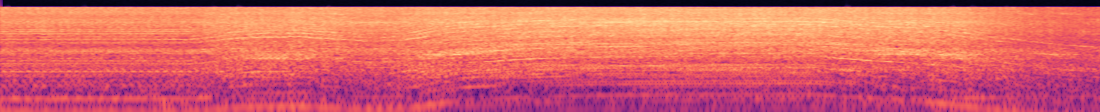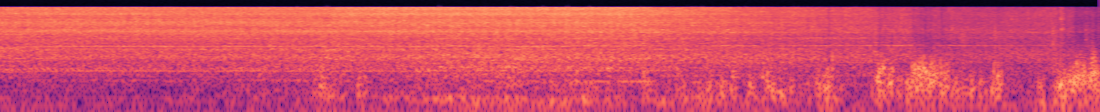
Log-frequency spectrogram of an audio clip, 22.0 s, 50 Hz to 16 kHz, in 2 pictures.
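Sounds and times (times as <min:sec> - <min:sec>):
car engine revving down to idle: 0:00.0 - 0:22.0.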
